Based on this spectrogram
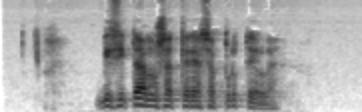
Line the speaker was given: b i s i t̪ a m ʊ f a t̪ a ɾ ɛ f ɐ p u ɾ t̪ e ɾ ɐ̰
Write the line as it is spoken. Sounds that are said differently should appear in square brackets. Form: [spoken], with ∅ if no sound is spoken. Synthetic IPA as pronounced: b i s i t̪ a m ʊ [s] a t̪ [e] ɾ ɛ [s] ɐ p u ɾ t̪ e [l] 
